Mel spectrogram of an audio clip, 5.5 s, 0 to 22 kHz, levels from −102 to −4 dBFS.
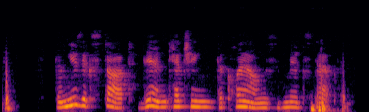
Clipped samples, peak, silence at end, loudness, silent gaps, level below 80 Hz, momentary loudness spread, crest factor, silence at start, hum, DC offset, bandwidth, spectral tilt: under 0.1%; -20 dBFS; 0.3 s; -36 LUFS; 0.32-0.52 s, 0.72-0.80 s; -56 dBFS; 13 LU; 16 dB; 0.05 s; none; under 0.1%; 6.4 kHz; -9 dB/octave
